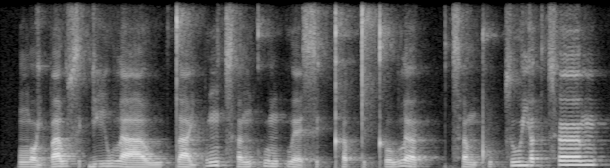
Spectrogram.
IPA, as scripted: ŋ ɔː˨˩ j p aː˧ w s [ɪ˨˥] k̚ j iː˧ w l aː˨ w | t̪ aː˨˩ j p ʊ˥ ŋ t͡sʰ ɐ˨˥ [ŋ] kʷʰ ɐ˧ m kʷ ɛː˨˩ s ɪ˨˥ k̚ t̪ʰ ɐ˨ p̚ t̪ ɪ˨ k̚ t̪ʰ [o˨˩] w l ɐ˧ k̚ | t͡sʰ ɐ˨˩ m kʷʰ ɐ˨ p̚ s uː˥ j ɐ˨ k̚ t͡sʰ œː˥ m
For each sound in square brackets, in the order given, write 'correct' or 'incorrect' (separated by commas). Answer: incorrect, correct, incorrect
